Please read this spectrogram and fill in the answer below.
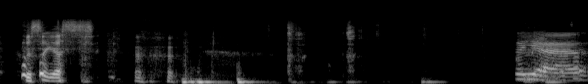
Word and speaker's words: Theseus: Theseus.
